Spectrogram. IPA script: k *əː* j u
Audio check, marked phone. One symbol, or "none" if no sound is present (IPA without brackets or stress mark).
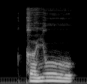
ə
